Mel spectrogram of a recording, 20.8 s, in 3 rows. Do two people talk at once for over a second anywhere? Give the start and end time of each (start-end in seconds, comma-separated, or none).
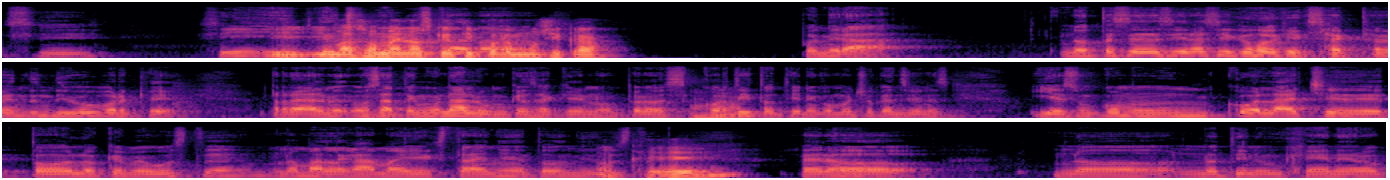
1.3-2.9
